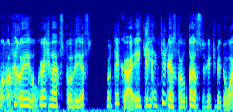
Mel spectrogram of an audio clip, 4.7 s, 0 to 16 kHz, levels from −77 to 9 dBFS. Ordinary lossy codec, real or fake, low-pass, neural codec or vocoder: AAC, 96 kbps; fake; 9.9 kHz; autoencoder, 22.05 kHz, a latent of 192 numbers a frame, VITS, trained on many speakers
